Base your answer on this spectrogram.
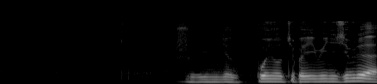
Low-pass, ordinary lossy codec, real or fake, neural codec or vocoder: none; none; real; none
